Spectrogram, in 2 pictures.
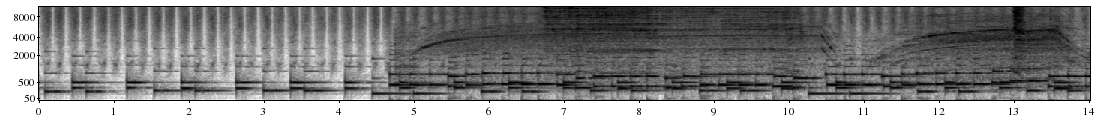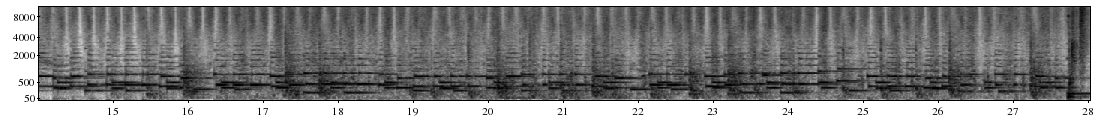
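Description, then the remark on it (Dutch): Rough, rasping strokes of wood being sanded or planed during furniture making in a woodworking workshop, a couple of longer passes standing out clearly, set against steady tonal background music with no one talking. “En te midden van al dat opmeten, uitzagen, hameren en bijschaven ontstaan er unieke uitwisselingen en nieuwe verhalen.”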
